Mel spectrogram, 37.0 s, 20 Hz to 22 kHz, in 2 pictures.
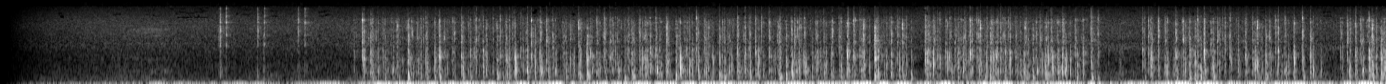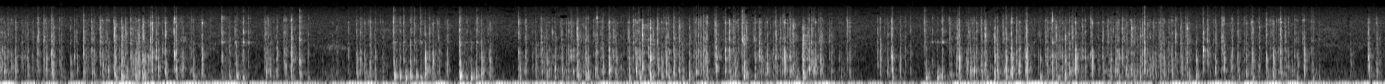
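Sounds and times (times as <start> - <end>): fast keyboard typing: 4.7 - 36.9.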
